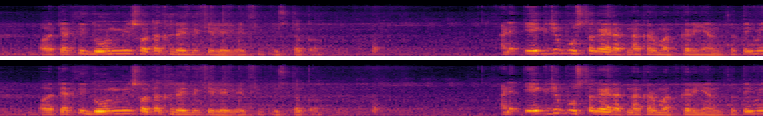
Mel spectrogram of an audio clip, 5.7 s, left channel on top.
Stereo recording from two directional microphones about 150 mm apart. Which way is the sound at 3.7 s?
10° right (ahead or behind).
